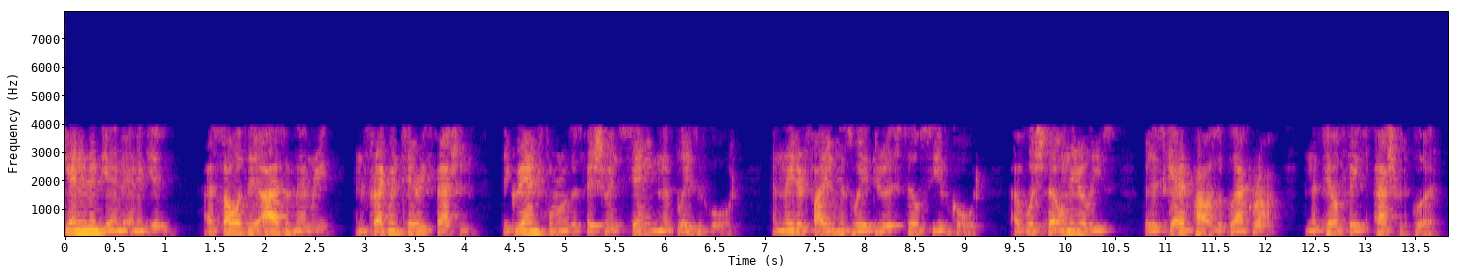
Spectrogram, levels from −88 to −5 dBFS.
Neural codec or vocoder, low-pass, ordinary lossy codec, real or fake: none; 7.2 kHz; AAC, 16 kbps; real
